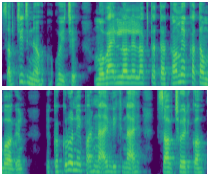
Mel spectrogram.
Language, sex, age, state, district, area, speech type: Maithili, female, 60+, Bihar, Samastipur, rural, spontaneous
